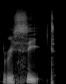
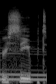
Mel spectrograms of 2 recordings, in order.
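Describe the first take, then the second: First: The p sound is silent. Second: The p sound is pronounced. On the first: "I've never pronounced the P" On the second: "it's spelled that way"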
